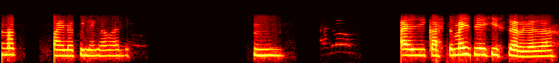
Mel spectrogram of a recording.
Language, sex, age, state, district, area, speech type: Telugu, female, 18-30, Telangana, Jayashankar, urban, conversation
